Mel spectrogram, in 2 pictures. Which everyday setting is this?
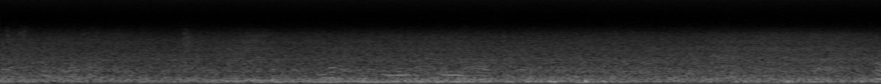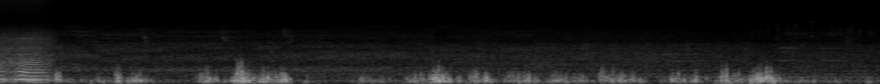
residential area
